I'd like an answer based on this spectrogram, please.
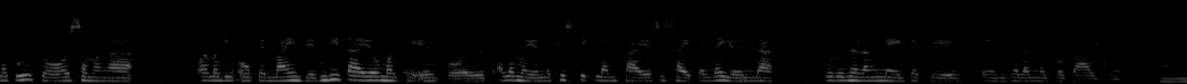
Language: Filipino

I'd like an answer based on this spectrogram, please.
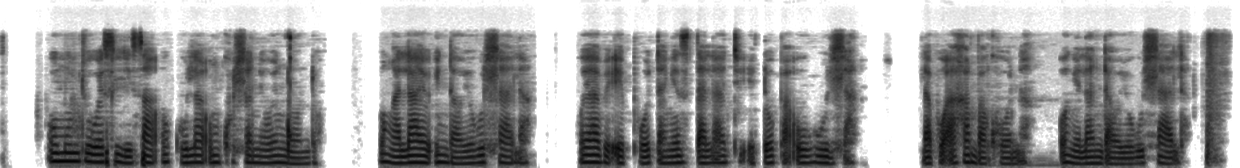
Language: North Ndebele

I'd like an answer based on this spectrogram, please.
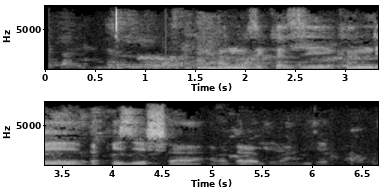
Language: Kinyarwanda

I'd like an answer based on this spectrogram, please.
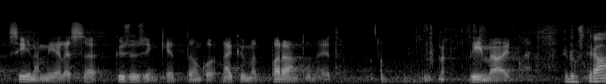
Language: Finnish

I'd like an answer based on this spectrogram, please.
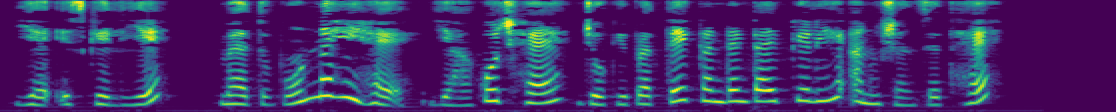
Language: Hindi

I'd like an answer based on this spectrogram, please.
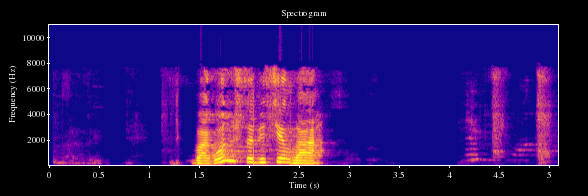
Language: Mari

